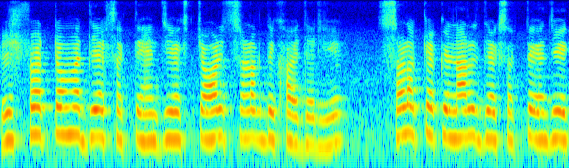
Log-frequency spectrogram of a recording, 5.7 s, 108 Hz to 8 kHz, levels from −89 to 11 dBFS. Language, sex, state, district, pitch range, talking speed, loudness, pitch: Hindi, male, Chhattisgarh, Balrampur, 225-245 Hz, 220 wpm, -17 LUFS, 230 Hz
